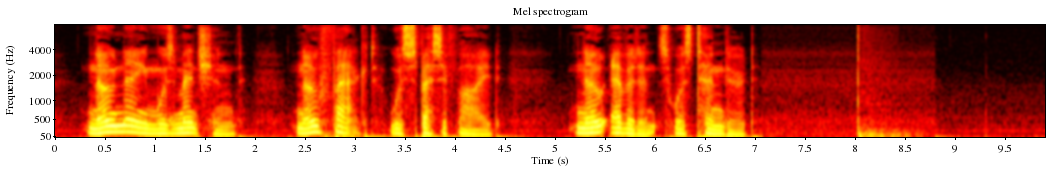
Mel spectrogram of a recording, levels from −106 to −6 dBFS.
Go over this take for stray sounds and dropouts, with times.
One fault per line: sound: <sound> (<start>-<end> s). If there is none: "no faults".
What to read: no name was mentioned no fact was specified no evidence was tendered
sound: thud (8.0-8.7 s)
